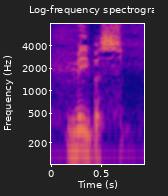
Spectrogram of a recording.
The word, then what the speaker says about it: Moebius: And so has Mobius. Or Moebius, or however the French pronounce it. – Mebus. – Mebus.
